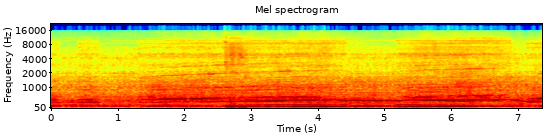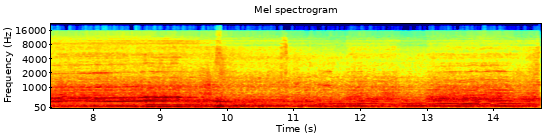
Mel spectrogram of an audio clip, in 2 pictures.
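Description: Car engine in Forza Horizon 5 driven with a manual clutch and six-speed shifter, a steady mid-pitched drone that rises and falls in pitch as the car repeatedly shifts gears and revs through a cruise.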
